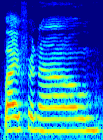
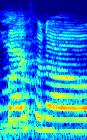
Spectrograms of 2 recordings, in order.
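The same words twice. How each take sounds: First: Even slower bye for now; slower goodbye. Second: Drawn-out bye for now; slow goodbye. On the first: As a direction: stretch it out for the camera. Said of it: "They're not seeing you". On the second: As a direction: say it slowly to camera. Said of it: "do you wanna say bye". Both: Real, not acted.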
